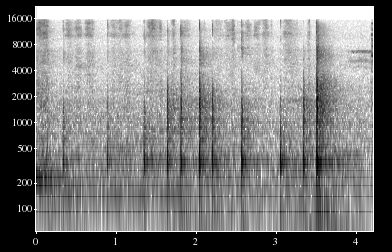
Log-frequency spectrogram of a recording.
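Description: Chalk or marker tapping and scratching on a board during a polynomial long division, a series of about ten short sharp strokes in an irregular rhythm, close and clear with no talking.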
